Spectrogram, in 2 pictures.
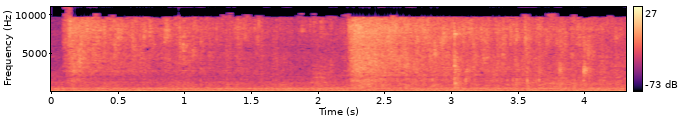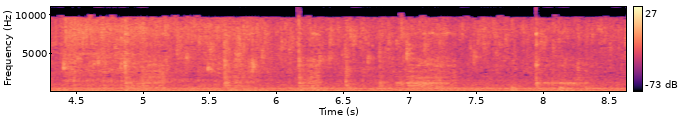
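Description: Chopped onions hitting hot cooking oil in a pan and sizzling, starting suddenly, with a louder surge of sizzle about two seconds in. The frying then carries on steadily with small crackles.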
